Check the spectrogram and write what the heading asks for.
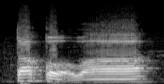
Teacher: قاف حرف قلقلہ میں ہونے کی وجہ سے اس کو آواز ٹکر کھا کر کے لوٹ بھی رہی ہے۔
